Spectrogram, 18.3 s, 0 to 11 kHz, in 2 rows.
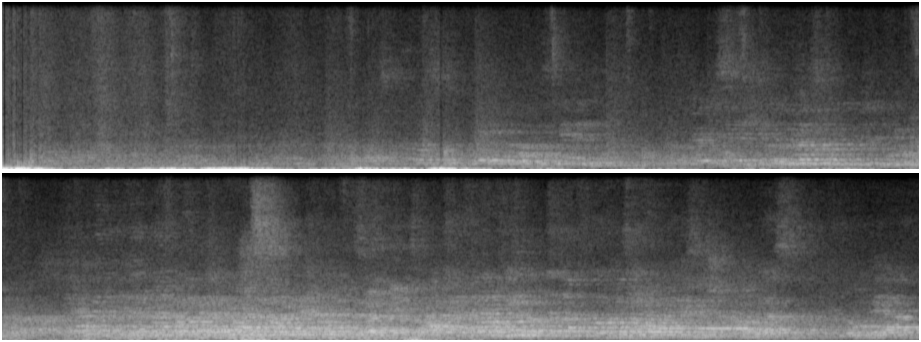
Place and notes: Muzej norosti, Museum des Wahnsinns, Trate, Slovenia - with clogs, walking the yellow colored hallway
Zgornja Velka, Slovenia, 20 June 2015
